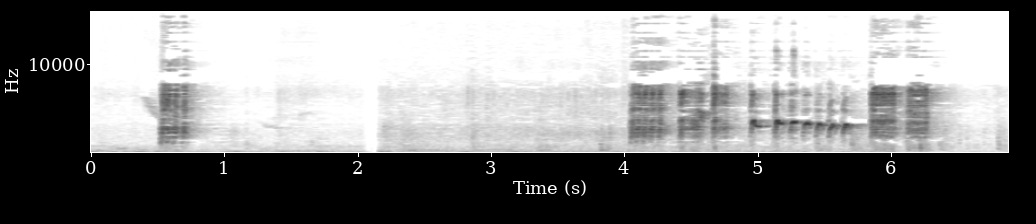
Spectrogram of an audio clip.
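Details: Grey-cheeked bulbul, described as in full vigorous song and sold as a tutor recording for training other songbirds. A lone harsh burst is followed by quiet, then a run of rasping chattering notes and a falling, rapidly trilled series of high notes.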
